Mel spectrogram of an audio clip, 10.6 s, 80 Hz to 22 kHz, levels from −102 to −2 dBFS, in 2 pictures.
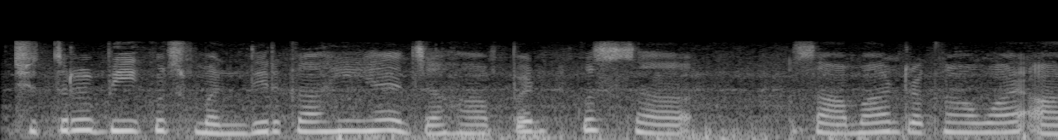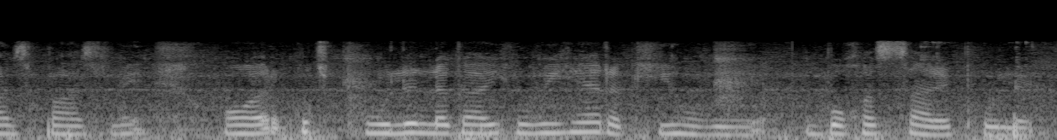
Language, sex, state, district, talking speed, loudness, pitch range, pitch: Hindi, female, Maharashtra, Nagpur, 170 wpm, -33 LUFS, 210-255 Hz, 225 Hz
